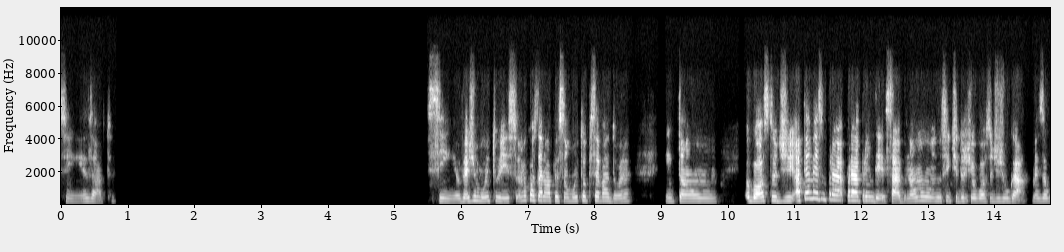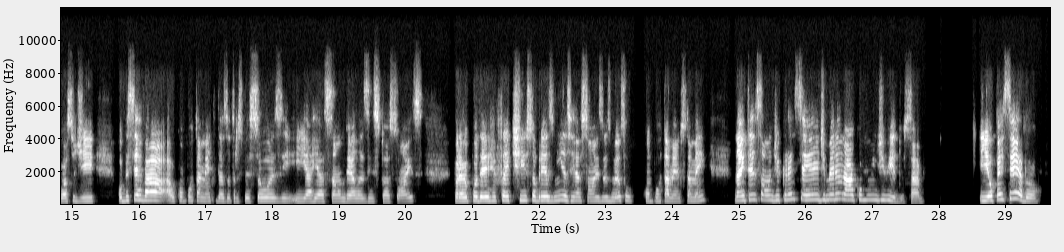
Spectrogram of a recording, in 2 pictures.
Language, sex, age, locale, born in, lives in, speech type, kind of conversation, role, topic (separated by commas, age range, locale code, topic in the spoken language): Portuguese, female, 25-29, pt-BR, Brazil, United States, conversation, podcast, guest, Como você lida com arrependimentos das suas escolhas?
